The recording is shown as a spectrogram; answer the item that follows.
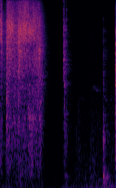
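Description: Compressed-air blow gun hissing as it blows metal chips off the lathe chuck and workpiece. The air cuts off suddenly about a second in, and a light metallic click follows.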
